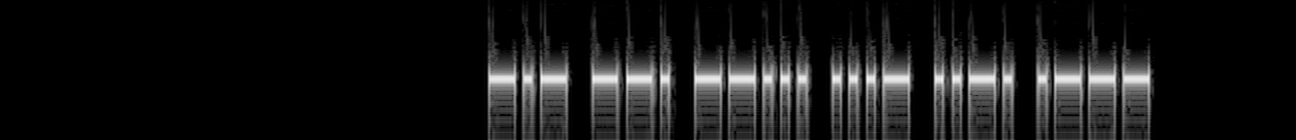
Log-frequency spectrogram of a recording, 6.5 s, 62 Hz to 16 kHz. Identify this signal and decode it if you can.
Morse code, heard as a keyed tone, about 28 wpm, 700 Hz. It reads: KG7VFJ
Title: USA Call Signs - 6 Characters - Repeated 3x - 28wpm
